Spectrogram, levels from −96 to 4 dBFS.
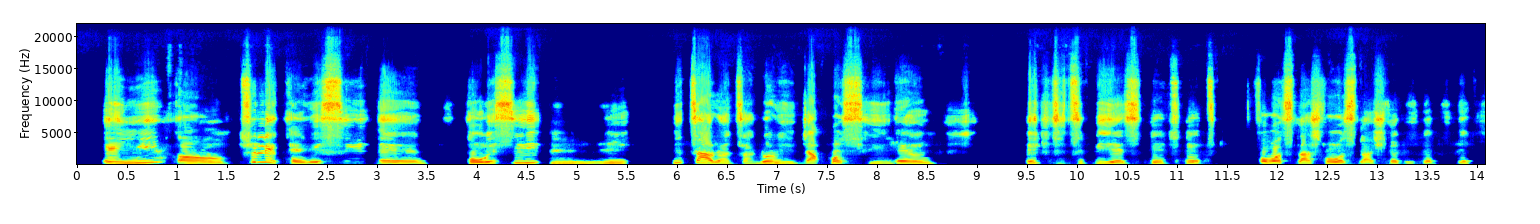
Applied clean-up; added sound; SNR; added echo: neural mask model Resemble Enhance denoiser.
